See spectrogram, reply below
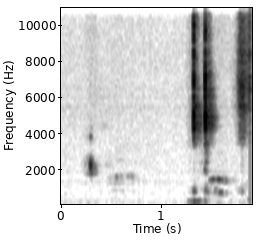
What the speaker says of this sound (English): Shampoo is kind of hard, so I'm clicking and deleting these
